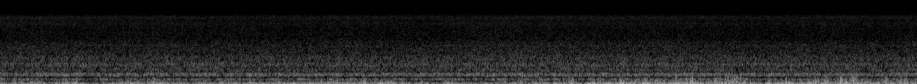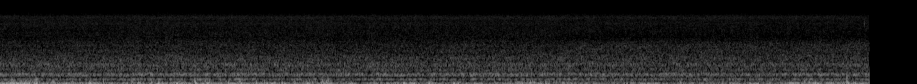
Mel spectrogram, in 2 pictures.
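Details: Wild honeybee swarm in flight, being captured with a Melissa plant (lemon balm): a dense, unbroken low hum of many wings, steady throughout with a slight swell near the middle, over a rumbling low-pitched background.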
